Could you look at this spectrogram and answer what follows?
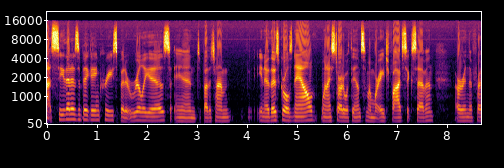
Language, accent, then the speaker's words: English; Charlotte, North Carolina, United States; I grew up in Charlotte, North Carolina, and I got recruited to play at the University of Texas.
